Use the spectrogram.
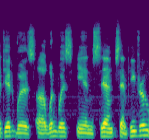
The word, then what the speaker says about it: San Pedro: Um, Last couple of films I did was one was in San Pedro, where they say San Pedro in my the way I would pronounce it, San Pedro. Since I have a Spanish tongue.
